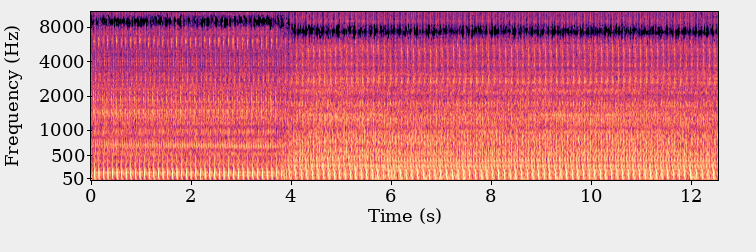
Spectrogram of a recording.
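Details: Very worn 1972 Hayterette mower, hundreds of hours last year, cold start after six-seven months stored on old fuel topped with fresh: quick, even single-cylinder beat, no misses; hard to start but engine runs strong once going.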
